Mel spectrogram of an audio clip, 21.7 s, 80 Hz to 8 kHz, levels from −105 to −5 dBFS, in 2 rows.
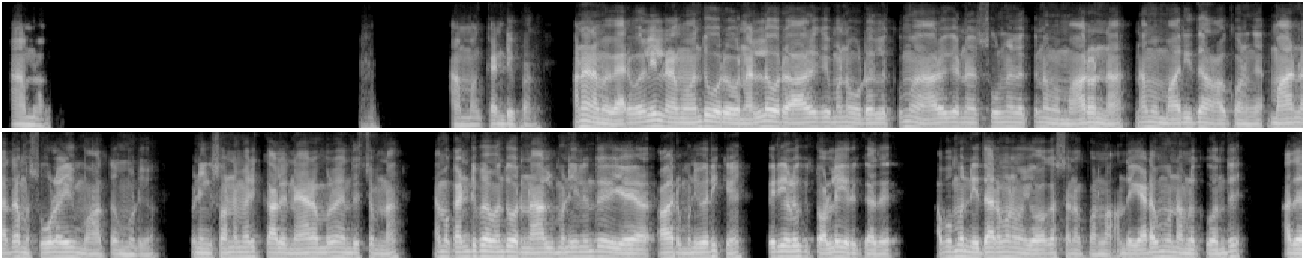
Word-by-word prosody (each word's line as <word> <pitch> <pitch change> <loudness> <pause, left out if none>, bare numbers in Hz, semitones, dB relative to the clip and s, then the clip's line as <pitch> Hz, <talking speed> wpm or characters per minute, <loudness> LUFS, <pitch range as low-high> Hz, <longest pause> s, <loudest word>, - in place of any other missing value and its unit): ஆமாங். 85 -3 -4 2.6
ம். 85 -2 -15 0.7
ஆமாங்க. 85 -1 -5
கண்டிப்பாங்க. 95 -3 -4 0.3
ஆனா 135 +2 +3
நம்ம 105 -3 +3
வேறு 95 +4 +3
வழியில 130 +1 +3
நம்ம 110 0 +1
வந்து 130 +3 +1
ஒரு 110 - +3 0.2
நல்ல 115 +6 +2
ஒரு 115 - +2
ஆரோக்கியமான 115 0 0
உடலுக்கும், 110 +4 -3 0.2
ஆரோக்கியமான 110 +1 0
சூழ்நிலைக்கும் 115 0 -3
நம்ம 100 -2 -2
மாறோன்னா, 105 -2 +2 0.2
நம்ம 115 0 -1
மாறி 105 +2 0
தான் 105 -3 +1
ஆகணுங்க. 95 -1 -3
மாறுனா 105 +1 +2
தான் 120 +2 0
நம்ம 100 -3 -4
சூழலயும் 115 -1 +1
மாத்த 95 +1 -4
முடியும். 85 +2 -6 0.2
இப்ப 110 - -8
நீங்க 105 -1 -2
சொன்னமாரி 115 +2 0
காலையில 110 -1 +2
நேரம்போற 110 +2 +2
எந்திரிச்சம்ன்னா, 110 -1 -3 0.3
நம்ம 125 -1 -1
கண்டிப்பா 130 +2 +3
வந்து 125 +1 +3
ஒரு 110 - -2
4மணில 110 +1 +1
இருந்து 125 +1 0 0.5
6 110 -1 +2
மணி 110 +1 0
வரைக்கும் 115 -2 -2 0.2
பெரிய 125 +2 +3
அளவுக்கு 125 0 0
தொல்லை 110 +3 +3
இருக்காது. 95 -2 -1 0.4
அப்பமோ 120 +3 +1
நிதானமா 115 +1 +3
நம்ம 105 -3 0
யோகாசனம் 100 -2 -3
பண்ணலாம். 90 0 -4
அந்த 100 -1 -2
இடமும் 115 +1 +1
நமக்கு 100 0 -3
வந்து 105 - -1 0.4
அத 105 0 +5
110 Hz, 160 wpm, -25 LUFS, 100-115 Hz, 2.6 s, அத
